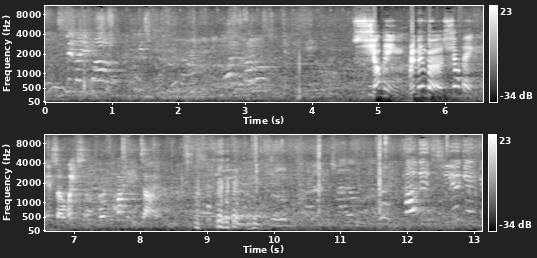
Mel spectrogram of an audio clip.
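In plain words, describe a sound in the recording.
Several people talk and murmur nearby outdoors.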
